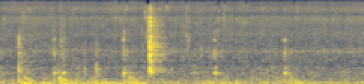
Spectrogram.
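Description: Vegetable curry cooks in a pan on a stovetop over medium heat, giving a steady soft sizzle with a few light scrapes and one sharp clink of a utensil against the pan.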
